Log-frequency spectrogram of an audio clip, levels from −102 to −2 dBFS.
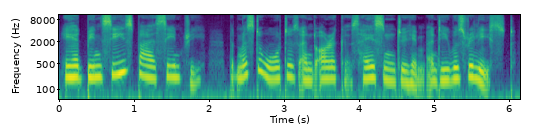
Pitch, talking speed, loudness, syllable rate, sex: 200 Hz, 185 wpm, -17 LUFS, 5.0 syllables/s, female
